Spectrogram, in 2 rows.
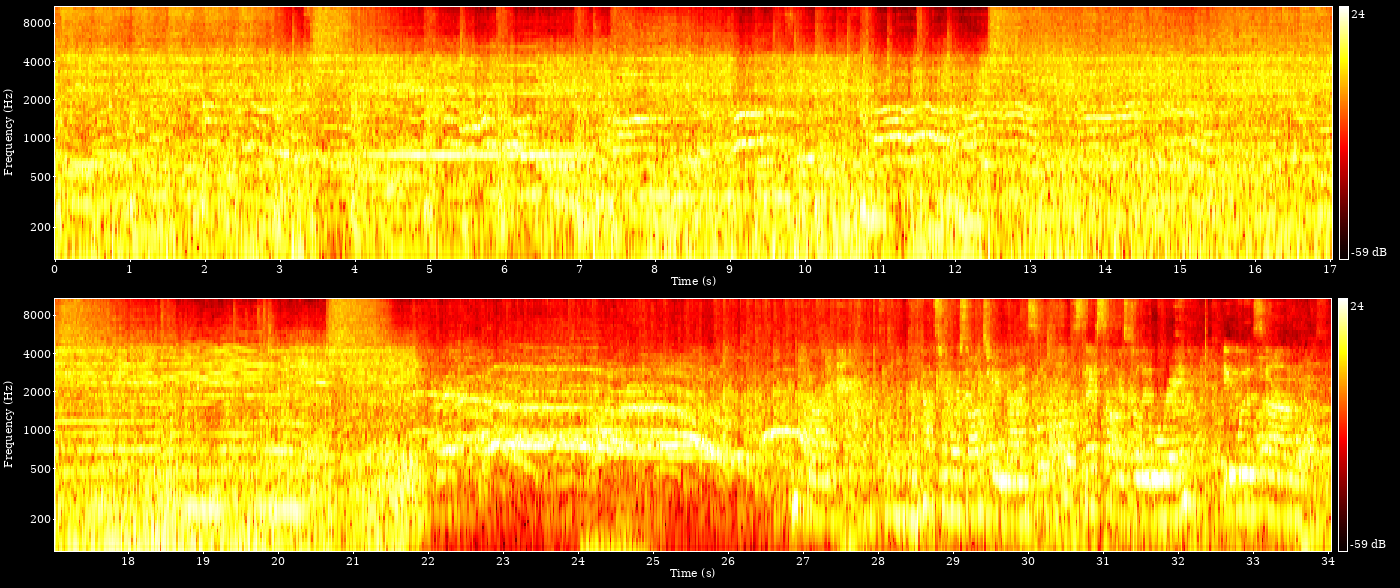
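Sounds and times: woman singing: 0:00.0 - 0:18.5
live rock band playing: 0:00.0 - 0:22.1.

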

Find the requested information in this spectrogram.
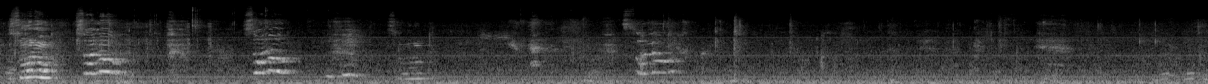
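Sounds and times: woman crying and wailing: 0:00.3 - 0:01.4, 0:02.5 - 0:03.8.

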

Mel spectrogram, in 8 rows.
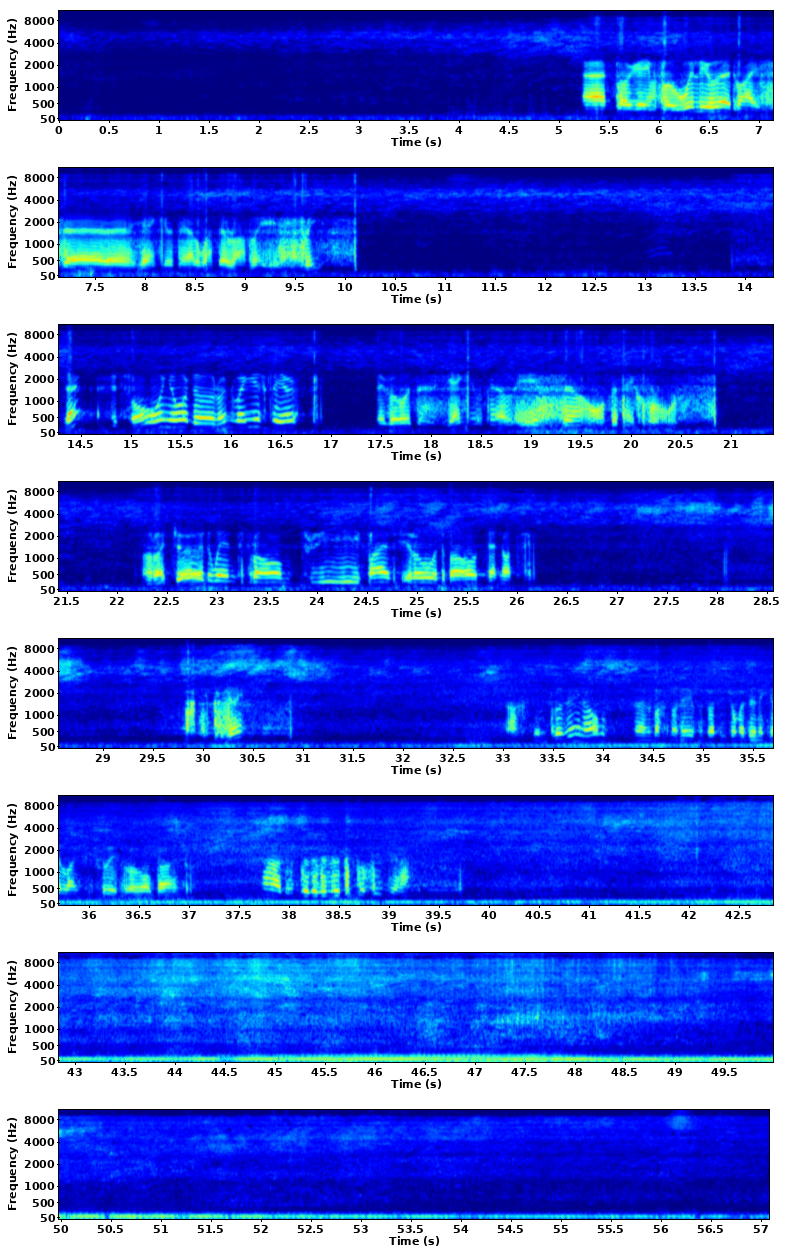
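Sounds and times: radial aircraft engine rumble: 0:00.0 - 0:57.0.

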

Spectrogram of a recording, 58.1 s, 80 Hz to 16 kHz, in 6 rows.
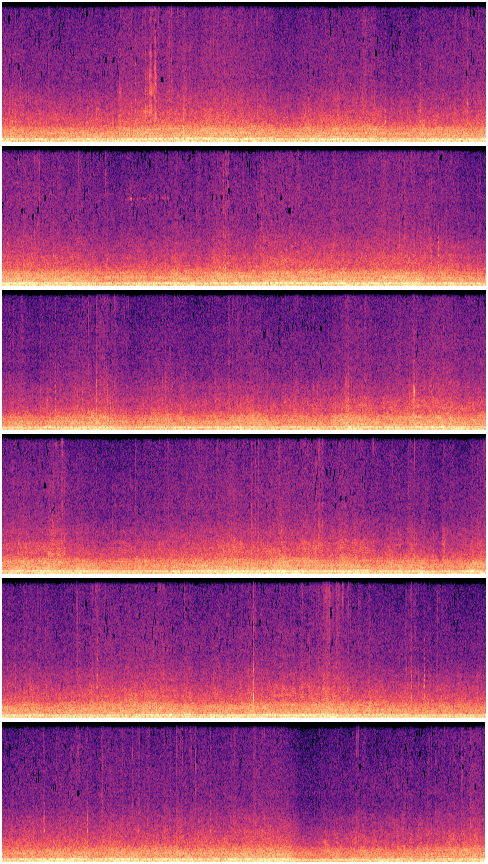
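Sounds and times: bees buzzing in a hive: 0:00.0 - 0:58.0.

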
